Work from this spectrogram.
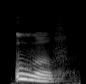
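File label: "ubhal", Scottish Gaelic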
